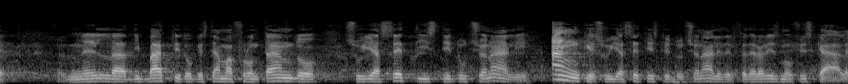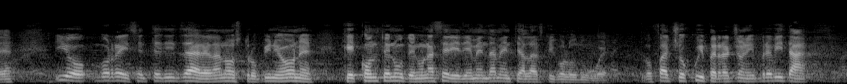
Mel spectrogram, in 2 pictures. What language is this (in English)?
Italian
